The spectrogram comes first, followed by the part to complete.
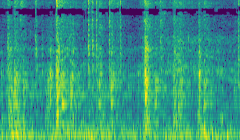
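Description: Electric wheelchairs rolling along a paved walkway: a steady low rumble of motors and tyres, with a few short knocks as the wheels go over bumps in the path.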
